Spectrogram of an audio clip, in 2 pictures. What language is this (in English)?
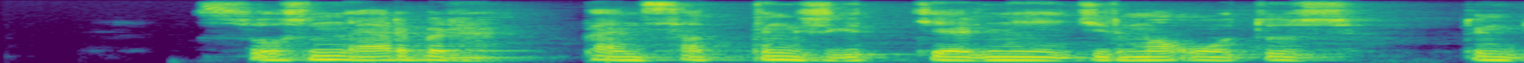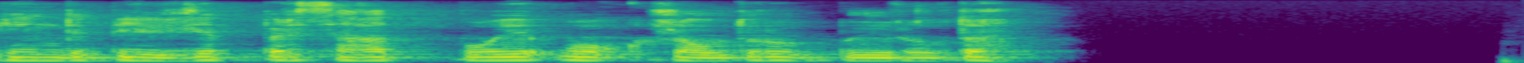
Kazakh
